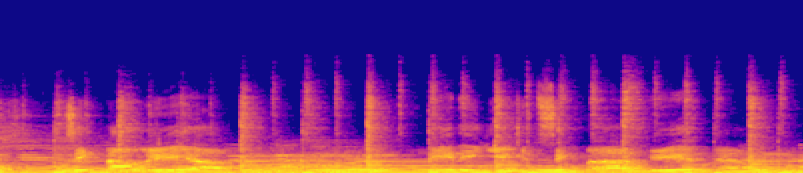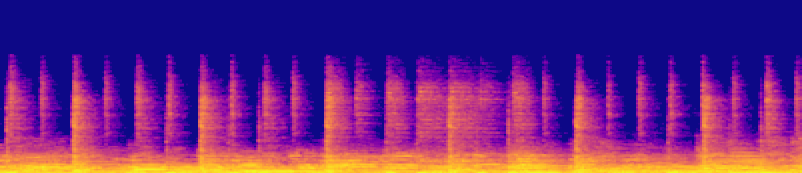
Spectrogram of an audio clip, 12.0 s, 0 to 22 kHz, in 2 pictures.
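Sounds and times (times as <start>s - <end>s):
bass guitar: 0.0s - 12.0s
drum kit steady beat: 0.0s - 12.0s
electric guitars: 0.0s - 12.0s.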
